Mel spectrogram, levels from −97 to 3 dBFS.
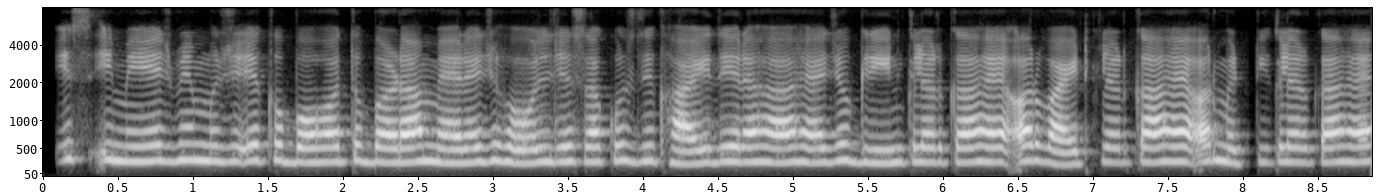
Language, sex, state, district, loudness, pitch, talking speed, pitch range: Hindi, female, Odisha, Khordha, -15 LUFS, 260 Hz, 205 wpm, 255-275 Hz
